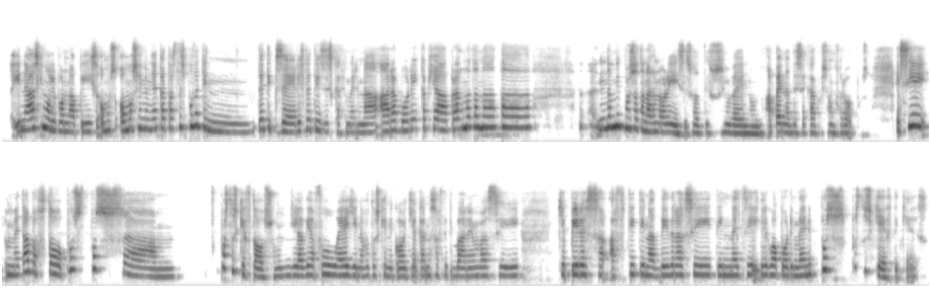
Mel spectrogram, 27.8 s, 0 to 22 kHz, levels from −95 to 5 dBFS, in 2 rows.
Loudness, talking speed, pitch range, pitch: -36 LUFS, 155 wpm, 210-280 Hz, 230 Hz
